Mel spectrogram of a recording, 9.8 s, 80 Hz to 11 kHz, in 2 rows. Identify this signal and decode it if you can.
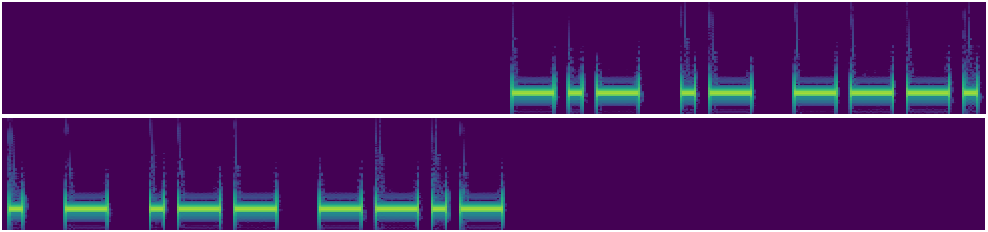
Morse code, heard as a keyed tone, about 17 wpm, 700 Hz. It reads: KA8TWQ
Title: USA Call Signs - 6 Characters - Repeated 3x - 17wpm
